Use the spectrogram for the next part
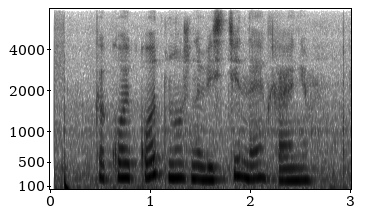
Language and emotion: Russian, neutral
